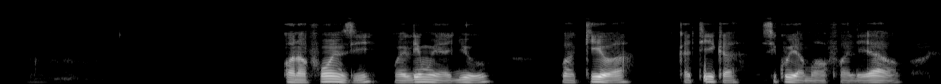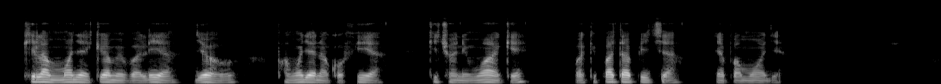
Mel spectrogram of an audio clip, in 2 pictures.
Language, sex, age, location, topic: Swahili, male, 25-35, Dar es Salaam, education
